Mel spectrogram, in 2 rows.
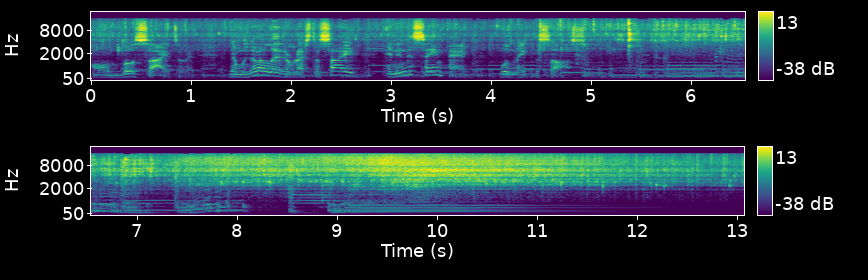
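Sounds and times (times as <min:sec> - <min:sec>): chicken sizzling in frying pan: 0:00.0 - 0:13.0.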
